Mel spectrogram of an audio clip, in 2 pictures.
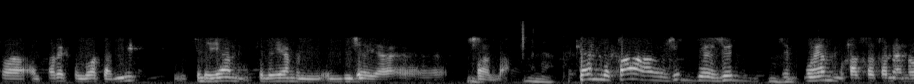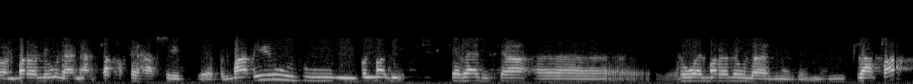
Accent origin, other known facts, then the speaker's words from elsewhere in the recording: Algeria; وهذا واجبنا كجزائريين كلنا أن نحضر له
